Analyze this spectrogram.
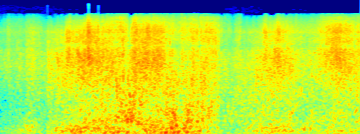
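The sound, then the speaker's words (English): Strong, foaming river currents rushing in a steady, broad wash of churning water, swelling around the middle and easing slightly before rising again, with no voices. “Outside, someone's being swept along by the strong currents in the river and is fighting to keep his head above the surface.”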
